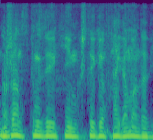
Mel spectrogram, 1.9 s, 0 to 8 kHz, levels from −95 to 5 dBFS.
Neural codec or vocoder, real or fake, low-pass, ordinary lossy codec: vocoder, 22.05 kHz, 80 mel bands, WaveNeXt; fake; 7.2 kHz; none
